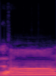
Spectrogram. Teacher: तो जैसे राम बोलते हैं हम लोग, ठीक है, ओम बोलते हैं तो थोड़ा सा खींच के बोलते हैं, अधिक समय लगता है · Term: प्लुत स्वर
